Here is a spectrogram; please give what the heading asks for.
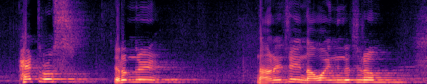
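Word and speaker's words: Πέτρος: 정확하게 헬라어로 발음하면 페트로스입니다. 이 페트로스, 여러분들 나뇌주에 나와 있는 것처럼 반석이라는 뜻입니다.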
